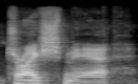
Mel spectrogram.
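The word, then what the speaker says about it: Dreichmer: I believe it's pronounced Dreischmeer. It's D R E I C H M E R, and this is a band, a one-man pros- project of uh, Dustin Matthews.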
